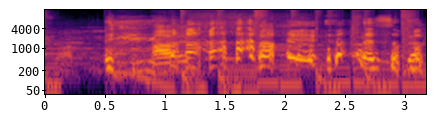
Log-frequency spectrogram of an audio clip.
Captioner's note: laughter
